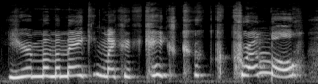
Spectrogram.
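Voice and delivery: high, stammering worried baker; hammed-up nervous stutter. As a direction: stutter it out in a fret. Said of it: "worried the baker".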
